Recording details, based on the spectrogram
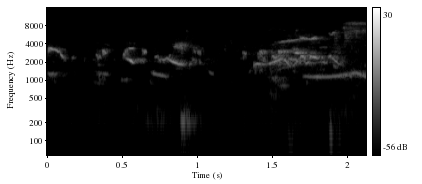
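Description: Small birds chirp faintly in a tree laden with small fruits, giving brief high twittering calls with short gaps between them.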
